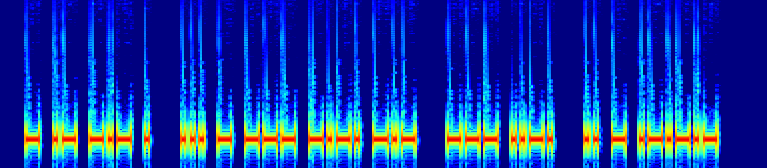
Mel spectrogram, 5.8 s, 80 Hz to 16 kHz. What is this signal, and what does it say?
Morse code, heard as a keyed tone, about 36 wpm, 700 Hz. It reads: TAKE STOCK OF IT.
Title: Sentences from Top 1000 Words - Review Part 5 - 35wpm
